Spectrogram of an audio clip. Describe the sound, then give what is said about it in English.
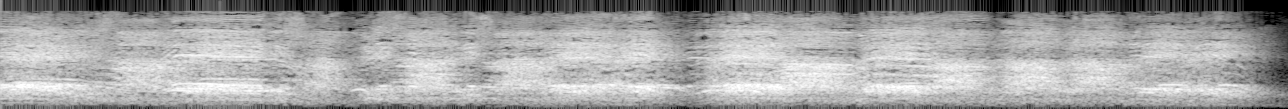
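A crowd chants the holy name together in sustained, rhythmic devotional phrases. Many voices blend into a loud, steady wall of song that rises and dips slightly between lines and continues throughout. “This is the great gift of chanting the holy name.”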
